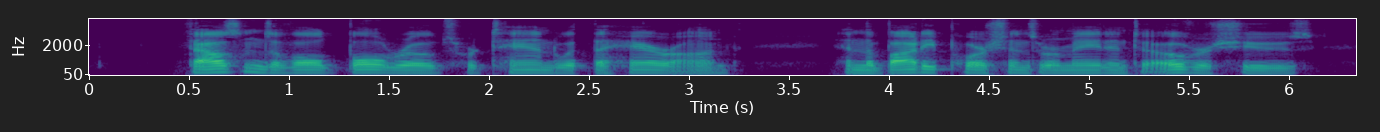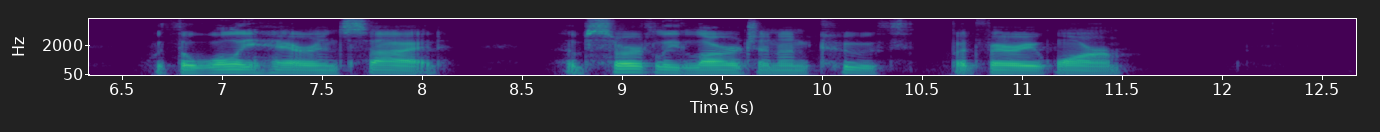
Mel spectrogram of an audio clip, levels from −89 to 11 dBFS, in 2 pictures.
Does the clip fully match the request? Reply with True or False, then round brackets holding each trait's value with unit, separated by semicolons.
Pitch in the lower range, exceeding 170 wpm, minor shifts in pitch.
False (105 Hz; 145 wpm; 1.6 semitones)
